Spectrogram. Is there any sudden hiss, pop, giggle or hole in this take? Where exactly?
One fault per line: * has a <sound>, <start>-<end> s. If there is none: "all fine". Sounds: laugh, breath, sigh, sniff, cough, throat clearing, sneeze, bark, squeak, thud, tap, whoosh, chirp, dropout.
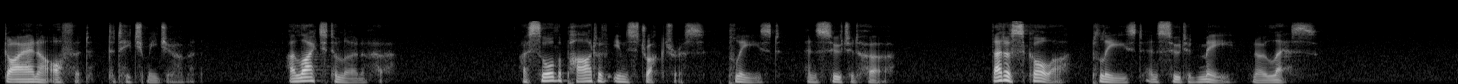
all fine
